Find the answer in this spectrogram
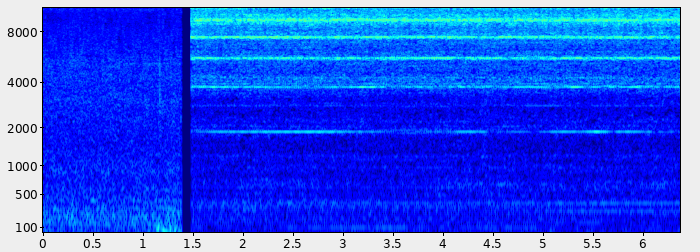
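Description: Steady hiss of recording noise, broken by a brief dropout about one and a half seconds in, after which faint, steady high-pitched whining tones sit over the hiss.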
